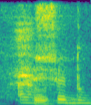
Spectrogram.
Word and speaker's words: should: То есть I should go, это мне надо бы идти пойти, да? – А вот это L не читается, получается.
